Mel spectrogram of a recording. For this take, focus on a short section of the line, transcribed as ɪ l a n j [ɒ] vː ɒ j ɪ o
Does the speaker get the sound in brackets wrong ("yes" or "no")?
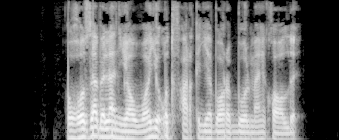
no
